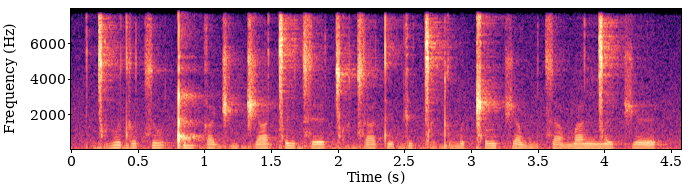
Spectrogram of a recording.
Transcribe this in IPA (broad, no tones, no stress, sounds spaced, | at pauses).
ɡ͡ǀ ɤ d ɤ t͡s ɤ ǃ u ɡ a d͡ʒ i d͡ʒ a ǀ e d͡z ɛ ɡ͡ǀ u d͡z a t e ɡ e ɡ͡ǀ ɛ d u m ɛ ǁ ɤ t͡ʃ a w i t͡s a m a ŋ͡ǀ ɛ t͡ʃ ɛ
